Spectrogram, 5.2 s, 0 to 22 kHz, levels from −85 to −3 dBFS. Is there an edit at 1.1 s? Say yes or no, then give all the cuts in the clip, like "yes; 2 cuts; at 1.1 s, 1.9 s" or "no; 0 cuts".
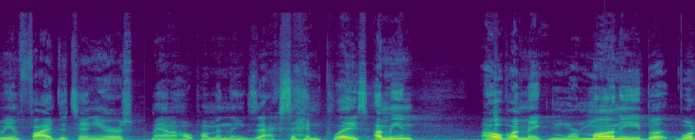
yes; 1 cut; at 1.1 s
